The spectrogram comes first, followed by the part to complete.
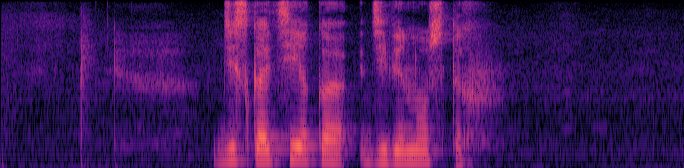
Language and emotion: Russian, neutral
